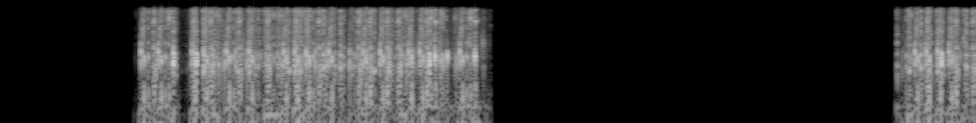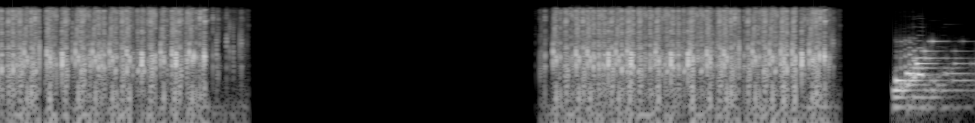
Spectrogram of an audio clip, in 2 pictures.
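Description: A craft knife crunches through dry soap in bursts.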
